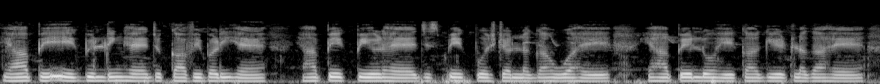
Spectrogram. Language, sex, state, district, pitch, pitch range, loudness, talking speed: Hindi, female, Bihar, Begusarai, 160 Hz, 155-165 Hz, -14 LUFS, 185 wpm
